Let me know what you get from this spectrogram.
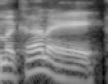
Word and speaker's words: McConaughey: McConaughey.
